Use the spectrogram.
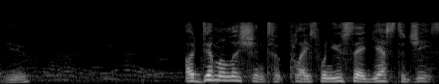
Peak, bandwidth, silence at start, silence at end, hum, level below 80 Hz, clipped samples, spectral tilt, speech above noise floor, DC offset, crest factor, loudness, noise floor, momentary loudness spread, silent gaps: -10 dBFS; 7.6 kHz; 0 s; 0 s; none; -74 dBFS; under 0.1%; -5 dB/octave; 27 dB; under 0.1%; 22 dB; -31 LUFS; -58 dBFS; 15 LU; none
